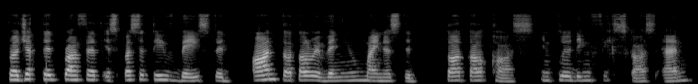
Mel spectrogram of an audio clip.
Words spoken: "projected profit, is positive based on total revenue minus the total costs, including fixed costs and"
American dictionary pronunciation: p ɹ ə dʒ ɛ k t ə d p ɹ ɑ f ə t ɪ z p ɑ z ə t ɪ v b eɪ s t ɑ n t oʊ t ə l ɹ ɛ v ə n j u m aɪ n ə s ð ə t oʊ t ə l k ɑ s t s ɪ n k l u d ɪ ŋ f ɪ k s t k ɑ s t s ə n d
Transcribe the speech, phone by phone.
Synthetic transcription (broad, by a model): p ɹ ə dʒ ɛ k t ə d p ɹ ɑ f ə t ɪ s p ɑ s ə t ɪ v b eɪ s t ɑ n t oʊ t ə l ɹ ɛ v ə n j u m aɪ n ə s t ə t oʊ t ə l k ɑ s s ɪ n k l u d ɪ ŋ f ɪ k s k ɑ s s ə n d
